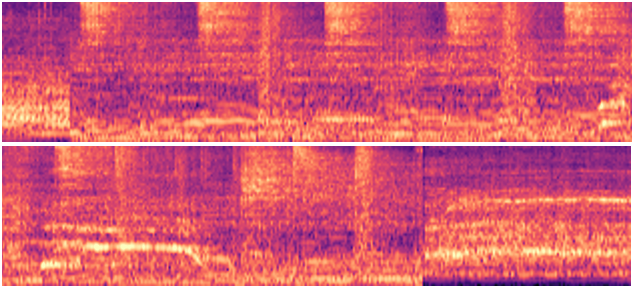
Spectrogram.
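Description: Heavy metal band playing: drums and distorted guitars come in about half a second in, with a sung vocal line over them. About a second before the end the drums and bass drop out abruptly, leaving a thinner sound.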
